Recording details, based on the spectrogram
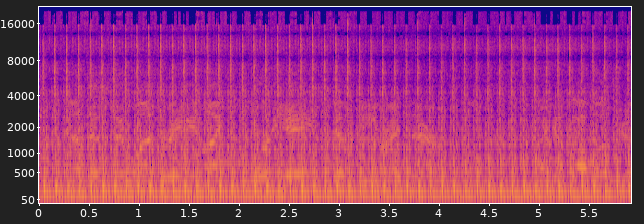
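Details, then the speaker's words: Case 188D tractor diesel at idle with the muffler refitted. It smokes heavily, the valve lash is checked, there are no bent pushrods, and a new No. 1 injector made no difference. Sharp, evenly spaced, rapid knocking seems to come from high in the engine. "i think it's kind of making a bit of a knocking noise and seems to be from higher up in the motor so i don't know we're going to just kind of experiment with it dig into it slowly and see what we can find"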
